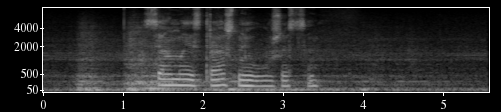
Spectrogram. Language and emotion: Russian, sad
